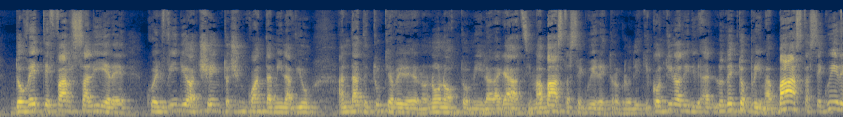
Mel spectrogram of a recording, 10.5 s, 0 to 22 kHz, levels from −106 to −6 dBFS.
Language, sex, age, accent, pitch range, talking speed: Italian, male, 30-49, native, 120-180 Hz, 150 wpm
